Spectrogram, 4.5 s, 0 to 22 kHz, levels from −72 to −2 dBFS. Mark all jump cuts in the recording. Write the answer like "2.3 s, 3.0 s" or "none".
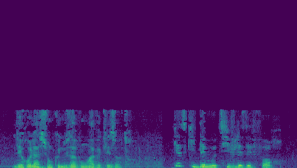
2.4 s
